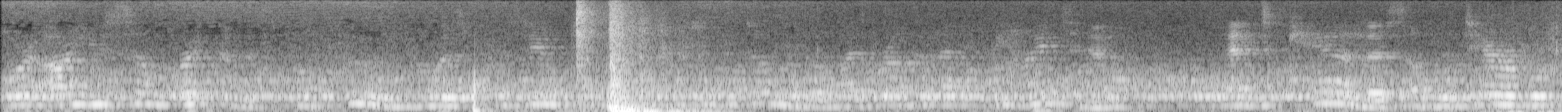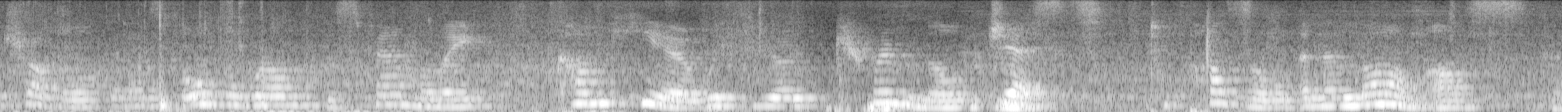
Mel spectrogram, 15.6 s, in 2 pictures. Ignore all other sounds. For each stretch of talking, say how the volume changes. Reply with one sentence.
The talking can be heard from 0.0 to 15.4 s, getting louder.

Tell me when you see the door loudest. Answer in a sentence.
The loudest moment of the door is at 3 seconds.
